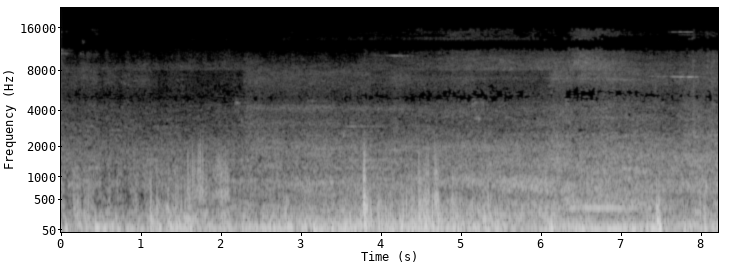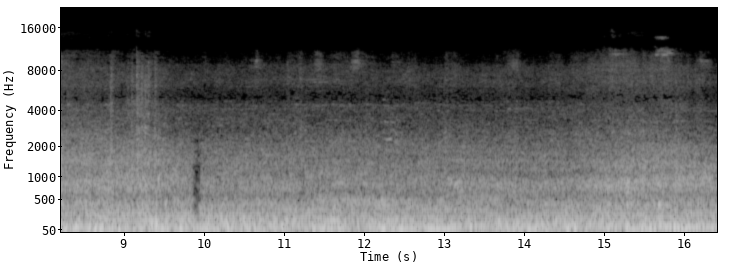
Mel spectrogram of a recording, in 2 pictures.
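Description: Outdoor street ambience: a steady low rumble of road traffic, with a couple of brief clicks.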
